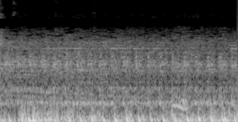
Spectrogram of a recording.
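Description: A motorcycle engine runs steadily at a mid pitch with a throbbing, pulsing rumble, close by and continuous throughout.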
